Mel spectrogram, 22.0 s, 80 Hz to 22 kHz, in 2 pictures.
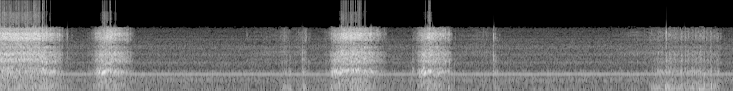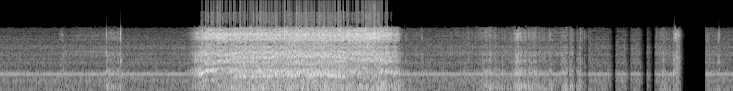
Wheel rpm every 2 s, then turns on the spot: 40, 0, 30, 10, 0, 10, 20, 160, 30, 20, 0.
6-8 10-12 16-20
